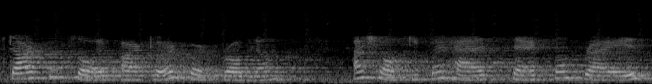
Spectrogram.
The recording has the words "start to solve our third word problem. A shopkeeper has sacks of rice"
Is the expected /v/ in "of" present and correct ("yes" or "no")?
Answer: no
